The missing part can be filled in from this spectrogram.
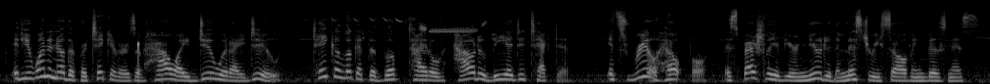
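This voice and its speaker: A woman's voice: medium pitch, a little hiss or hum, close to an everyday voice. A woman playing a friendly, self-assured young female detective who addresses the player in a scripted video game monologue.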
